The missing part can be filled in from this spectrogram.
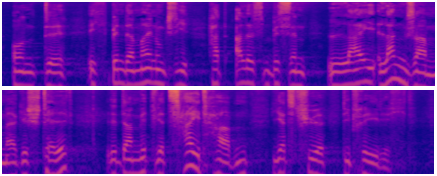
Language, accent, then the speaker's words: German; Germany; hier bei uns in Deutschland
